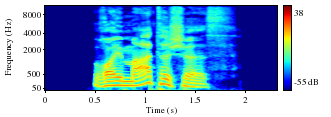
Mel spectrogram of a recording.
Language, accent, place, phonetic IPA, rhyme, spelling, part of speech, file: German, Germany, Berlin, [ʁɔɪ̯ˈmaːtɪʃəs], -aːtɪʃəs, rheumatisches, adjective, De-rheumatisches.ogg
- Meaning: strong/mixed nominative/accusative neuter singular of rheumatisch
